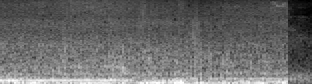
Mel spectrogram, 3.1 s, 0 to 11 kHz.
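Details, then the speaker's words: BMW E30 after caliper grease and brake quiet applied to fix a wailing squeal: low engine and road rumble while braking, no squeal or grinding, smooth operation. "No issues with braking, no noises, no nothing. Smooth operation. Oh man, much better."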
